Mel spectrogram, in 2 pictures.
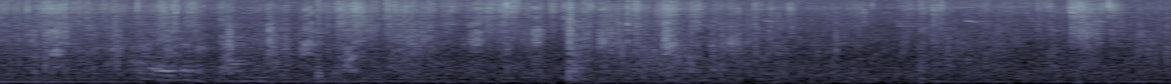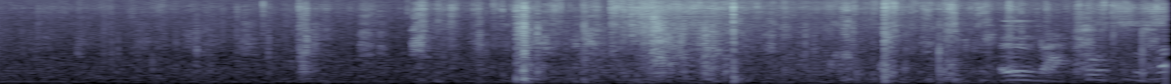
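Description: A dog named Karri during play in a dog temperament assessment, moving and vocalizing briefly outdoors while people talk over scuffling and handling noises, with a louder burst of activity near the end.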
